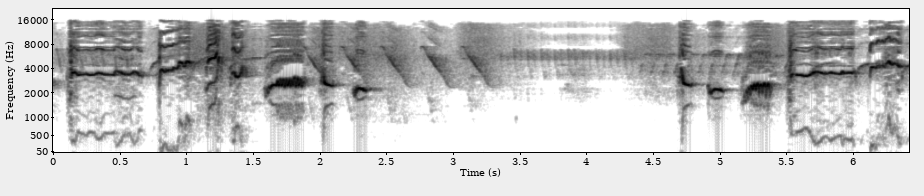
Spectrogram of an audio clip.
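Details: Oriental magpie-robin song played as a tutor recording for young birds: rich whistled phrases and downslurred notes, a softer scratchy stretch midway, then a renewed burst of loud varied whistles.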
